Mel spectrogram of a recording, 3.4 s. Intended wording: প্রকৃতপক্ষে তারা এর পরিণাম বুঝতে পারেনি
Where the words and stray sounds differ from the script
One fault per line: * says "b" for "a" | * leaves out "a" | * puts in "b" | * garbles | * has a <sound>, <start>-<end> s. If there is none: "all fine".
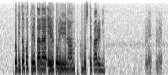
* has a laugh, 2.9-3.3 s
